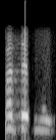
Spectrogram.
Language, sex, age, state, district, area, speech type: Kannada, female, 45-60, Karnataka, Gulbarga, urban, conversation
